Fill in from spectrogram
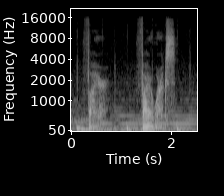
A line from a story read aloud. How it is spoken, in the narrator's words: William muttered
